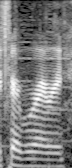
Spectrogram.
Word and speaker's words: February: Maybe February. February. There's an R after B, and that's what I'm trying to pronounce. But I think normal people say February, and I'm just being weird.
